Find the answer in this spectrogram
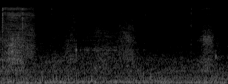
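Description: Quiet room tone with faint rustling, low and even, with no distinct knocks or tones.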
